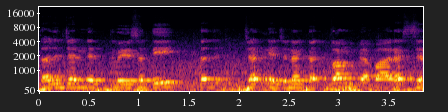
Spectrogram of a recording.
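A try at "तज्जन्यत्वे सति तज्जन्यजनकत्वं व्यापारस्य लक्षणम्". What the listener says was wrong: देखो बाबू, आप तद बोल रहे हैं ना, तद जन्यत्वे सति। हम बोल रहे हैं तज्जन्यत्वे सति। संधि नहीं होगी, तद आगे जन्य है, कोई सूत्र नहीं लगेगा।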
